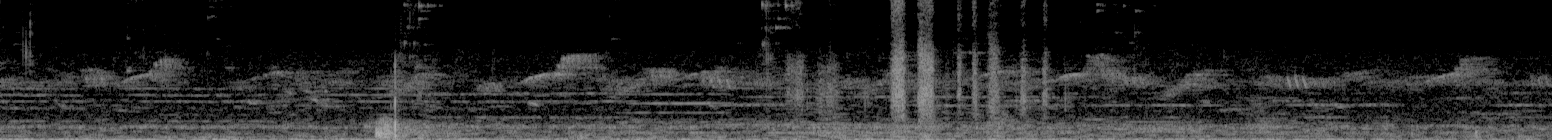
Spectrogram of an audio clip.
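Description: Small birds chirping in the background over faint outdoor ambience, with a few short clicks about two seconds in and again around four and a half seconds in.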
